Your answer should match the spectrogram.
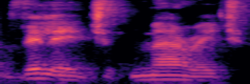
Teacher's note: we have an AGE, which is a kind of idge sound at the end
